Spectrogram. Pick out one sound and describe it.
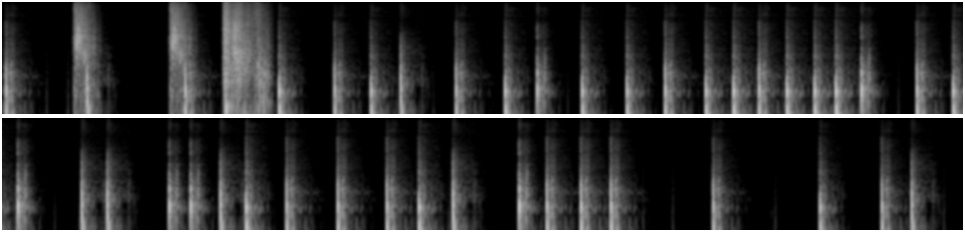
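Stone blocks knock and thud as they are set down one after another, at a quick, uneven pace.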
